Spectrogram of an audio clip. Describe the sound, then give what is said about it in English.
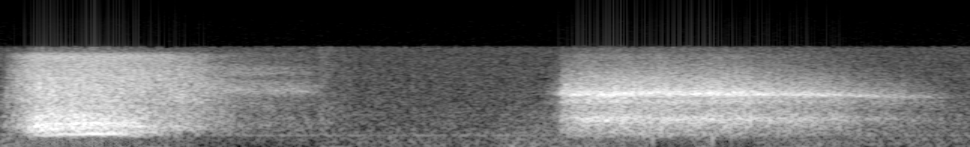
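Noisy deep breaths in a guided breathing exercise: two long, loud, airy breaths, each swelling then fading, separated by a quiet pause. “let's take a moment and do three deep breaths, and I'll make them nice and noisy for everybody”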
